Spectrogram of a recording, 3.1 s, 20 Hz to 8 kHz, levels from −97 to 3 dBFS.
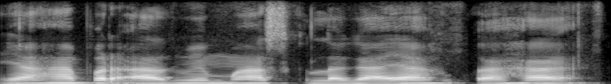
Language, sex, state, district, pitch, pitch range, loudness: Hindi, male, Jharkhand, Palamu, 135 Hz, 130-140 Hz, -16 LUFS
